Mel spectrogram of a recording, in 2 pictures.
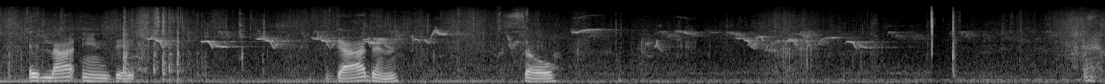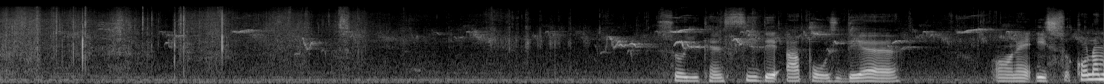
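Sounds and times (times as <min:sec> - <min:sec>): birds chirping: 0:00.0 - 0:22.0
steady low hum: 0:00.0 - 0:22.0
sharp clicks: 0:09.2 - 0:09.7.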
